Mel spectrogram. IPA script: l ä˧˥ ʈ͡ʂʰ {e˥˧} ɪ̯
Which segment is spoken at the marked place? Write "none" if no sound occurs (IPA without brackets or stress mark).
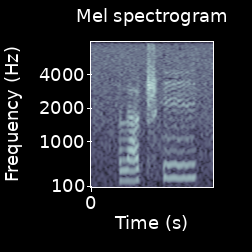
e˥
